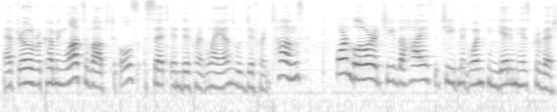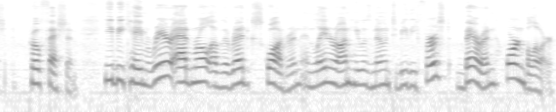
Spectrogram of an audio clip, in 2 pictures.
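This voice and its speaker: A woman's voice: medium pitch, fairly quick, a bit bright. A woman hosting a panel show, reading introductions and chatting casually between segments. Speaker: podcast host.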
